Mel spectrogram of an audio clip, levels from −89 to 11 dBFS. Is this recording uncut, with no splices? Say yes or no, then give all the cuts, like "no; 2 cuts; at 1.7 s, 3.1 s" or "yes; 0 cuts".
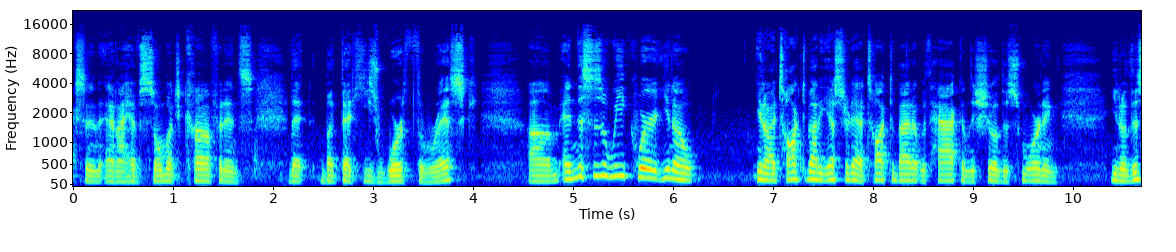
no; 1 cut; at 2.1 s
